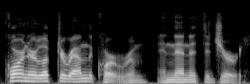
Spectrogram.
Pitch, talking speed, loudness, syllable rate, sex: 115 Hz, 265 wpm, -17 LUFS, 7.3 syllables/s, male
